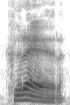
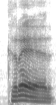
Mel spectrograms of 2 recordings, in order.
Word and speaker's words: creer: So, to believe is creer, creer, and it has 2 E's. C-R-E-E-R, creer.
